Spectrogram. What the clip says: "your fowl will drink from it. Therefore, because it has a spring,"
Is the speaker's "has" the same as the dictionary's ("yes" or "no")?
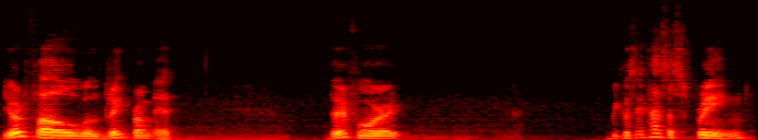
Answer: no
